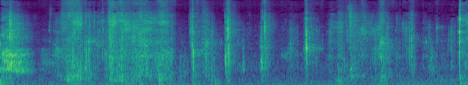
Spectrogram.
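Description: Close-miked eating of a boiled dumpling dipped in soy sauce. A wet bite at the start is followed by chewing, with a run of soft, moist mouth clicks and squishes, a few a second.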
